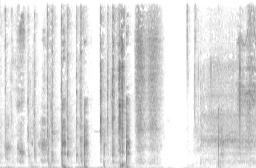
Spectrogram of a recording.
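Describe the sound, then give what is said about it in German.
Rapid, irregular keystrokes clatter on a computer keyboard, with a brief pause midway before the tapping resumes more softly; faint breathing or background noise sits underneath. “Also äh, ich bitte wieder die Tastatur zu entschuldigen, die ich auch selten rausmische und wenn dann nur leiser mache, weil ich es immer blöd finde, wenn man Geräusche weglässt, auf die man eingeht.”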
